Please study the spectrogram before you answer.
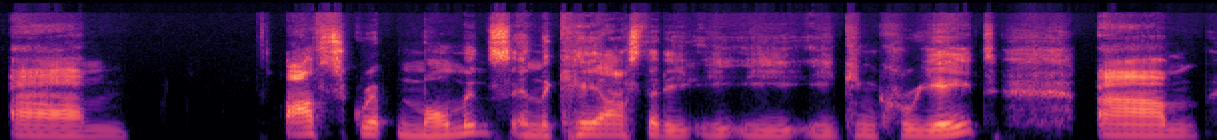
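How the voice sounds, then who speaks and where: Man, raspy voice getting over a cold, sports show host, rambling with fillers, mid pitch, dry close sound. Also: steady tone, takes it slowly, no room sound. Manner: rambling with frequent restarts and fillers. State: recovering from a cold. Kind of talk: casual sports talk livestream.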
